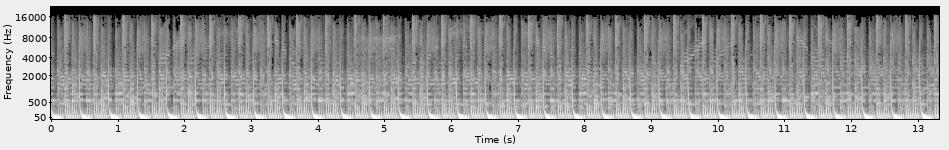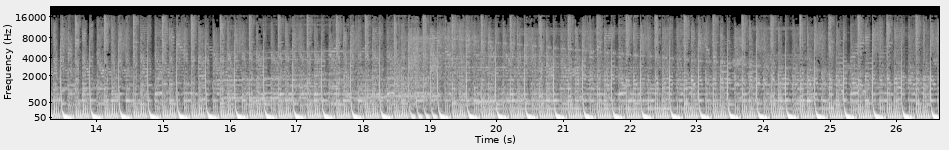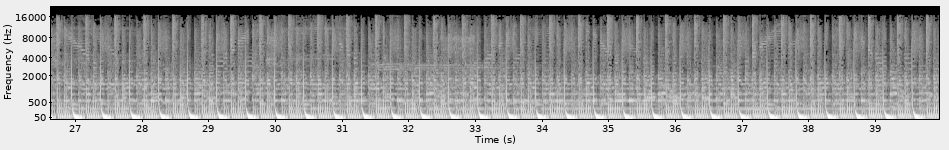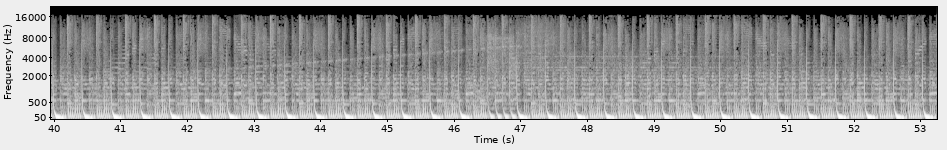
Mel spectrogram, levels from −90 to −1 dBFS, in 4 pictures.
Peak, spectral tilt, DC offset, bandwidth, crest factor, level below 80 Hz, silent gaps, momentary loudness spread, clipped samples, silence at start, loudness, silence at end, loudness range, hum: 0 dBFS; -4.5 dB/octave; under 0.1%; 17 kHz; 10 dB; -12 dBFS; none; 1 LU; under 0.1%; 0 s; -12 LUFS; 0 s; 0 LU; none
